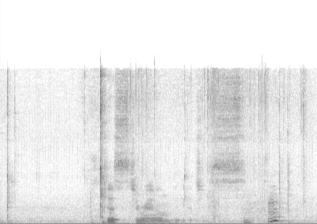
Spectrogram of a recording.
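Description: A metal tool clicks and clunks on a table.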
